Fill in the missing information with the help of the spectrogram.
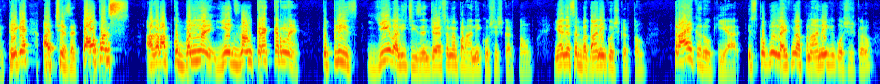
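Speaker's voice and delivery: usual speaking voice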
